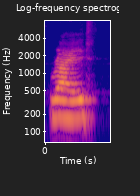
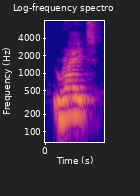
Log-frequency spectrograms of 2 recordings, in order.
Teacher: the one that finishes with the voiced consonant, the vowel sound is longer, and the one before the unvoiced consonant, it's clipped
